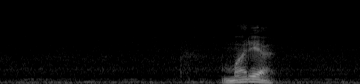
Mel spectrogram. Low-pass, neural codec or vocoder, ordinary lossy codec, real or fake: 7.2 kHz; none; none; real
